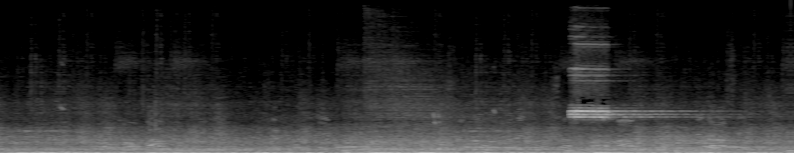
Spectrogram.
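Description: A large crowd murmurs and chatters in a big echoing arena.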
